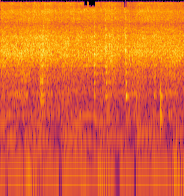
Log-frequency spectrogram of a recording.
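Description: Spices are stirred into a sizzling vegetable biryani mixture in a pan, with loud continuous frying and repeated close scraping strokes of a spoon.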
